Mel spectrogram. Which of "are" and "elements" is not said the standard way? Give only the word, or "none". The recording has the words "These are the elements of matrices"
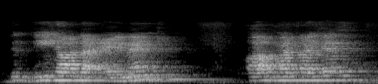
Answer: elements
